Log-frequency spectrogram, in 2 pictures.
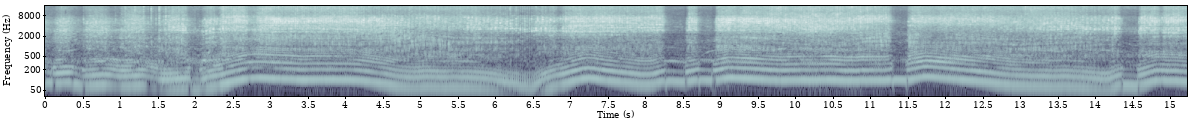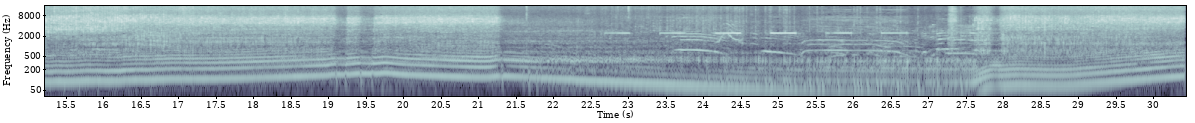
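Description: Engine of a small homemade off-road buggy revving up and falling back again and again as it labours through deep mud. Voices are heard briefly near the end.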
